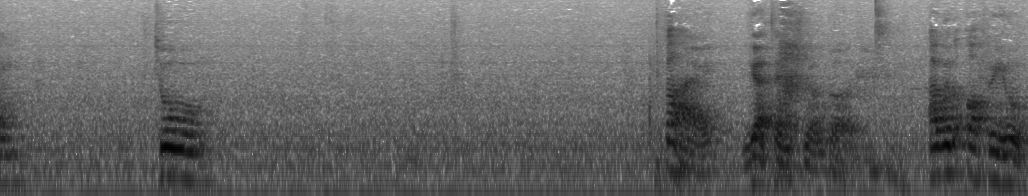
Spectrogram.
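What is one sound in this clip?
An elderly man speaks slowly and deliberately, with long pauses.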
